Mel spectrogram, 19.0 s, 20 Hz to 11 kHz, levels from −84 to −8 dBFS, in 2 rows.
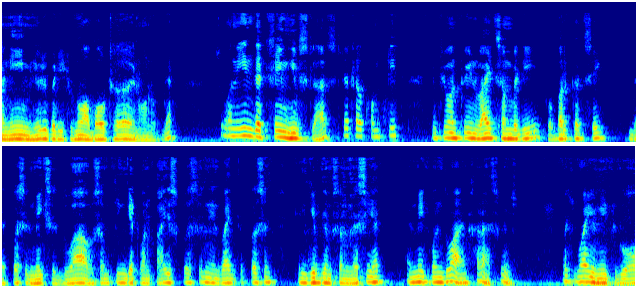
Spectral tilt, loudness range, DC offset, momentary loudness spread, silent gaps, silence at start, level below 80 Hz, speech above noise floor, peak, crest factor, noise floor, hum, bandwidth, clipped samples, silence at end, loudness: -8.5 dB/octave; 4 LU; under 0.1%; 14 LU; none; 0 s; -50 dBFS; 32 dB; -16 dBFS; 16 dB; -63 dBFS; none; 8.6 kHz; under 0.1%; 0 s; -32 LUFS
